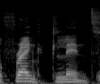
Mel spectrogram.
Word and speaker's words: Frankglent: First of all, how do I pronounce the name of the business? – Okay, it's a Frankglent. – Oh, Frankglent.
